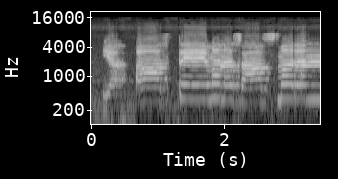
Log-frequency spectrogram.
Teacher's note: మనసా అని చిన్నగా ఎక్కువ డ్రాగ్ చేస్తే మళ్ళీ స కింద సొత్తు అవుతుంది చిన్నగా తీసుకోవాలి మనసా స్మరన్ సరిపోతుంది య ఆస్తే మనసాస్మరన్ [ప్రశంస] య ఆస్తే మనసాస్మరన్ య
